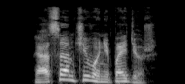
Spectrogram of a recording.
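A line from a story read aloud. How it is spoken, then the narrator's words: Displeased mutter. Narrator (Russian): недовольно пробурчала Сойка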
